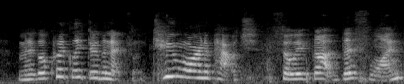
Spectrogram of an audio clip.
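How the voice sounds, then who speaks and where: Noticeable background noise sits under speech that moves at a fairly quick pace. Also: woman. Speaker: fashion vlogger. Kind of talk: casual show-and-tell video. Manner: fast; animated.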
